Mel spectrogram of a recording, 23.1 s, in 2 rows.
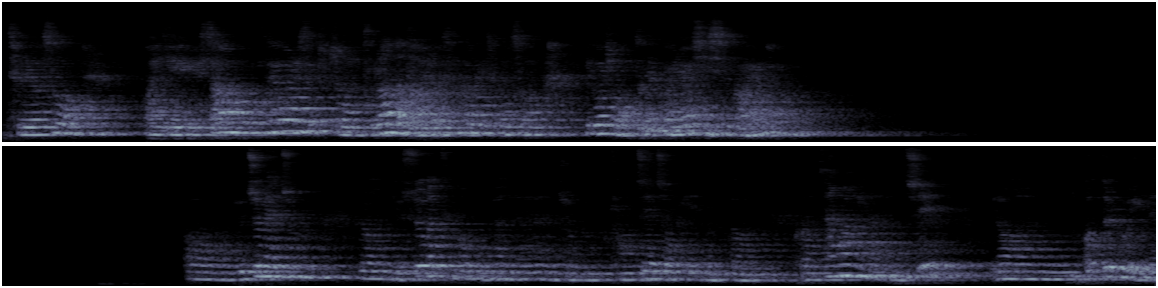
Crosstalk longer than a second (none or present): none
